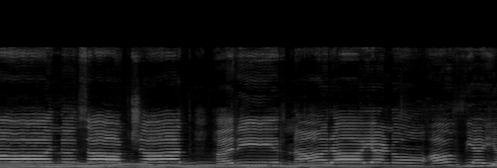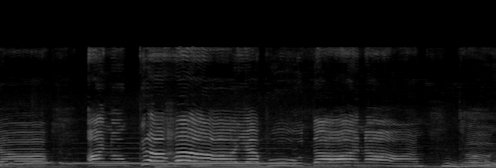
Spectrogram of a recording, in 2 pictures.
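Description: Child singing a devotional shloka in held, wavering phrases over a steady instrumental drone.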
